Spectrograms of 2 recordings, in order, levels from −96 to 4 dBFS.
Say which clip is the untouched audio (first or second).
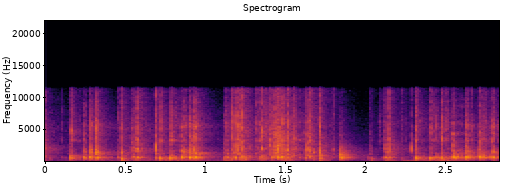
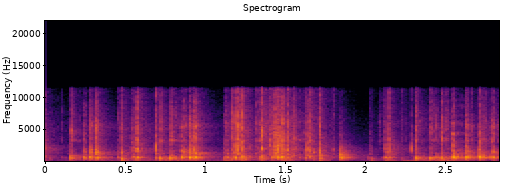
second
